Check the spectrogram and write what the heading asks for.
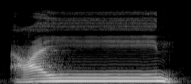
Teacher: আইন হরফটি কণ্ঠনালীর মধ্যখান থেকে উচ্চারিত হয়।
